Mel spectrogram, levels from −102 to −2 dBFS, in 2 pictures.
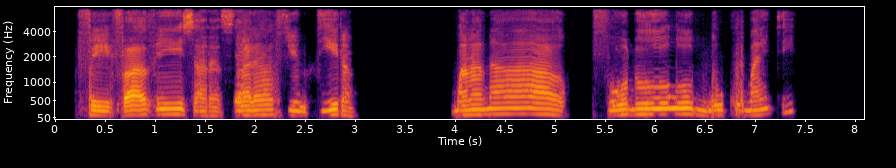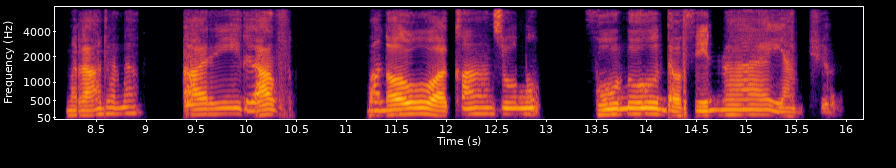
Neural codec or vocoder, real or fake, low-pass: codec, 44.1 kHz, 1.7 kbps, Pupu-Codec; fake; 7.2 kHz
